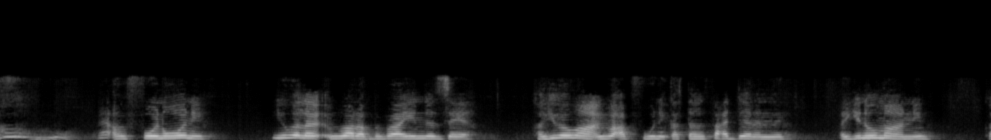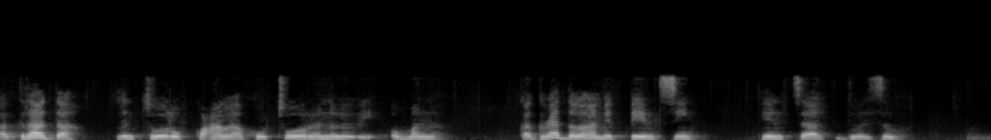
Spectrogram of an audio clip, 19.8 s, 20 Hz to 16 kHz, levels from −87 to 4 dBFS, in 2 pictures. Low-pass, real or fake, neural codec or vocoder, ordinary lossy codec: 7.2 kHz; fake; codec, 16 kHz, 0.5 kbps, X-Codec, WavLM features, trained on Multilingual LibriSpeech; MP3, 64 kbps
